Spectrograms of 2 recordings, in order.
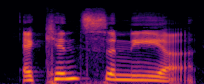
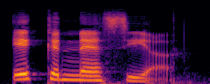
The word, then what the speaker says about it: Echinacea: We're going to go on to number 6, and this one is Echinacea. I totally butchered that. Echinacea.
